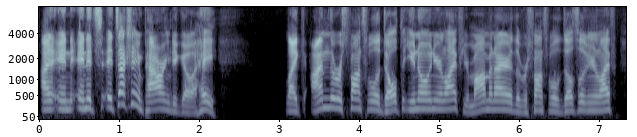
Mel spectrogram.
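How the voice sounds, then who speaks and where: A male radio host with a bright, forceful voice and a slightly raised pitch, chatting about everyday life. He is animated and keeps sliding into quick impressions as he tells anecdotes. The sound is close and dry, straight from a studio mic. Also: clean tone, dry recording. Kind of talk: casual radio chat.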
